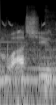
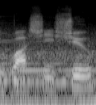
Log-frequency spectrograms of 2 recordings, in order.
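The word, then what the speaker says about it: Washoe: for ancestors of the I've been calling them wasu but it's actually wasi Shu people is what I believe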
